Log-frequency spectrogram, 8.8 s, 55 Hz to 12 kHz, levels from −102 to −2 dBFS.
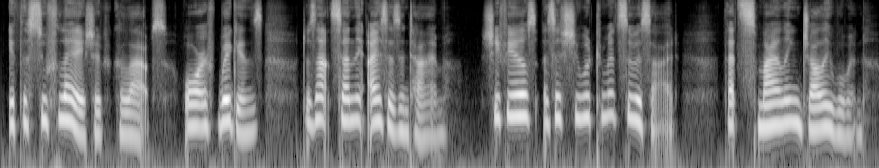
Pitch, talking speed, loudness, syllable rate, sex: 215 Hz, 170 wpm, -20 LUFS, 5.3 syllables/s, female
